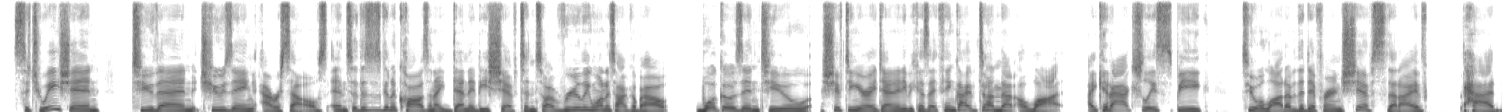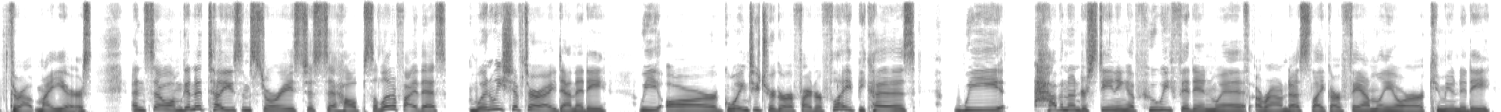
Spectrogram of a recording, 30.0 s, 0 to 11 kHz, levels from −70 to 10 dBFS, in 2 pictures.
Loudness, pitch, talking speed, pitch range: -19 LUFS, 210 Hz, 200 wpm, 190-230 Hz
